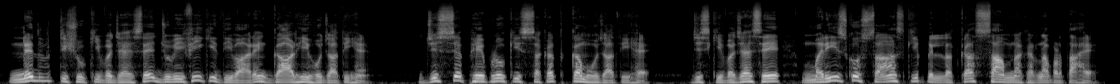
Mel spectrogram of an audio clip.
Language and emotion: Urdu, neutral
